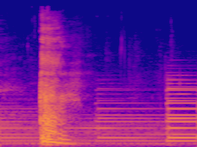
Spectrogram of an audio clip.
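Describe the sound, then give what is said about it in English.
A single loud, rough snort bursts out briefly and fades, followed by a quieter, steady voiced sound from the same person. “I'm sorry, I don't need to snort.”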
